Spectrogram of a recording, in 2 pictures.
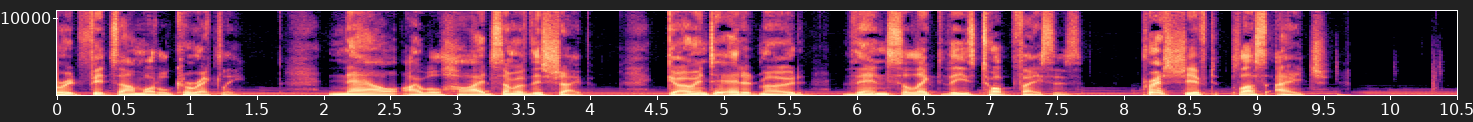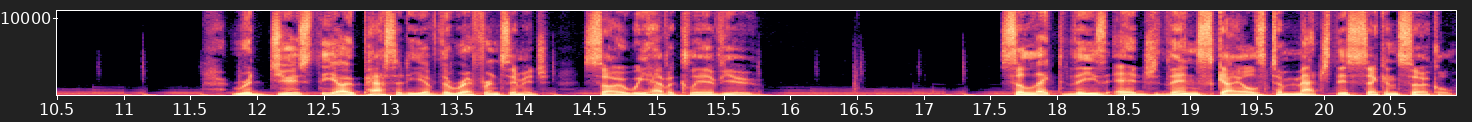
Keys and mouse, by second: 0.1 middle click, 0.7 s, 0.9-6.5 middle drag, 3.5 Tab, 5.7 3, 5.8 KP_3, 6.5-11.5 drag, 9.3 shift+h, 11.5-14.5 middle drag, 11.5 KP_7, 12.4 Tab, 14.5 click, 14.6-15.0 middle drag, 15.0-17.1 drag, 16.7 Tab, 17.1-18.4 middle drag, 17.4 Tab, 18.7-20.9 shift+middle drag, 19.9 s.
